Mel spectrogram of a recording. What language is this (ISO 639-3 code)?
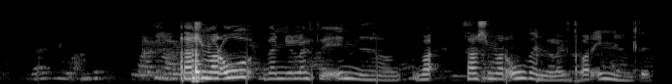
isl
